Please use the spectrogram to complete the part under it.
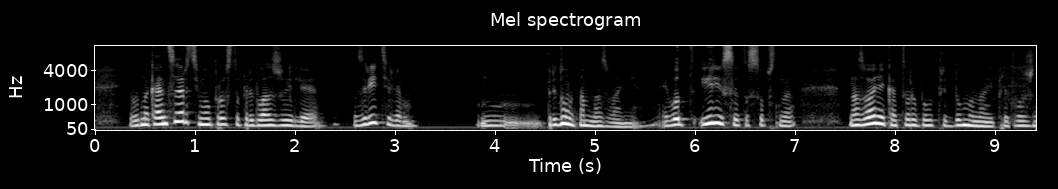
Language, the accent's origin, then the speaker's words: Russian; Saint Petersburg, Russia; Я из Санкт-Петербурга, я там и живу, и работаю.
